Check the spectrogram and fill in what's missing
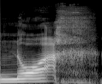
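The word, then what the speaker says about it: Noach (נח): And so uh, Moses is really Moshe, and Jonah is really Yonah and Noah is really Noach.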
